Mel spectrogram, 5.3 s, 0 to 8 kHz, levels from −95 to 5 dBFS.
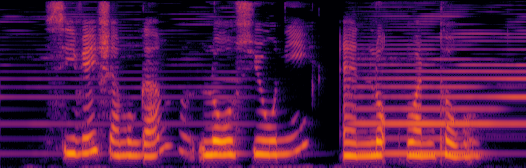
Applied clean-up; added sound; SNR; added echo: classical method log-MMSE.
